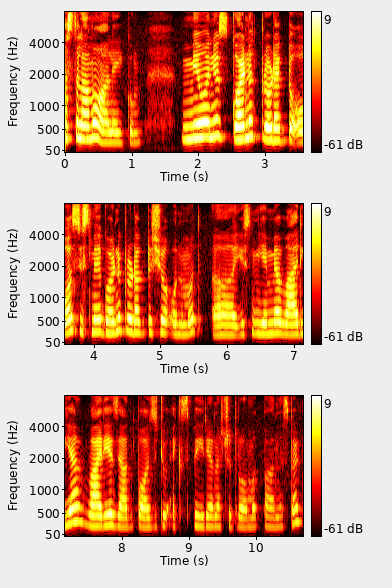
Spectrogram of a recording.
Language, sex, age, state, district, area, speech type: Kashmiri, female, 18-30, Jammu and Kashmir, Shopian, rural, spontaneous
